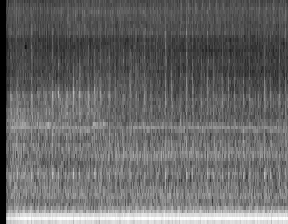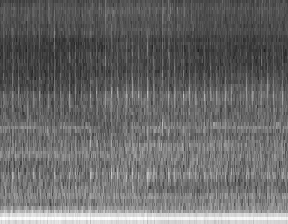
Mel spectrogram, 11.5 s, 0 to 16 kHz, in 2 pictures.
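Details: C5 Corvette Z06 V8 at a steady deep idle with a light, irregular ticking or knocking that comes in groups of three. Source not pinned down; owner suspects a valve.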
